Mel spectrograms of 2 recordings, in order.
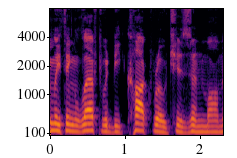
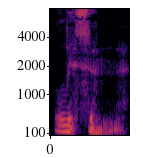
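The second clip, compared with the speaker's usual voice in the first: a soft coaxing Listen, much softer; wheedling; 11 dB quieter than usual. A narrator's reading. Father wheedling his son on the phone, soft and coaxing. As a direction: coax him back after the outburst. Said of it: "my father wheedles".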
